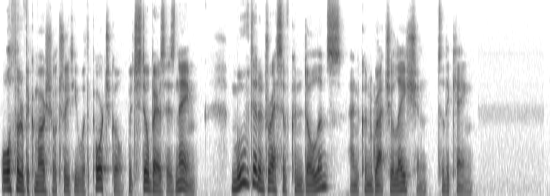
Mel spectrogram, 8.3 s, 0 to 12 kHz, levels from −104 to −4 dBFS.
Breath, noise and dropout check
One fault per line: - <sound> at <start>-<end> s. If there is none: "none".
none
